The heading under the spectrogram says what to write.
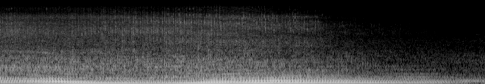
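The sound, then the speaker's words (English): A 1963 Chevy pickup truck engine runs with a deep, steady rumble, swelling a little midway as if given gas, then settling back down. No one speaks. “I like your pickup. What year is it? It's a 63 Chevy.”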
